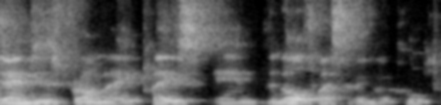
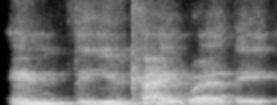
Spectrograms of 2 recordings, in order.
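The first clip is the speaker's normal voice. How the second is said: usual speaking voice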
